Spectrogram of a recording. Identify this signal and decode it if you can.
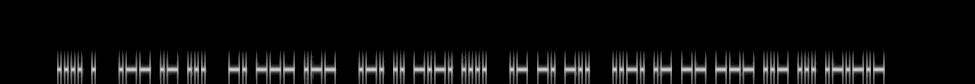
Morse code, heard as a keyed tone, about 34 wpm, 700 Hz. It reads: HE WAS NOW RICH AND FAMOUS.
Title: Sentences from Top 1500 Words 35wpm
